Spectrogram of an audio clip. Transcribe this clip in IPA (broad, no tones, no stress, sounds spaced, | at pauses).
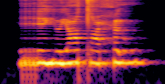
r e j ø j ə tˤ ɑ ħ ɨ w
